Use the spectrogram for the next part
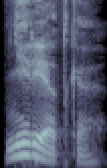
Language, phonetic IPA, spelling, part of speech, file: Russian, [nʲɪˈrʲetkə], нередко, adverb, Ru-нередко.ogg
- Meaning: not infrequently, quite often, not rarely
